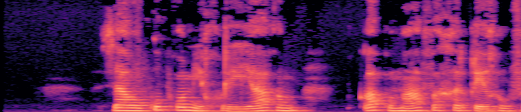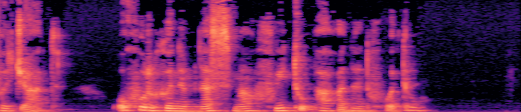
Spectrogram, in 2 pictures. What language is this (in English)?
Kabardian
